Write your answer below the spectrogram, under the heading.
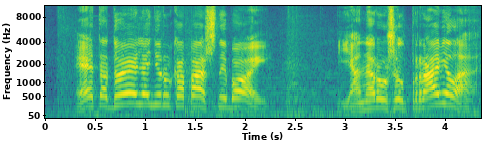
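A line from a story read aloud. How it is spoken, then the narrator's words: Shouted back. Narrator (Russian): прокричал в ответ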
